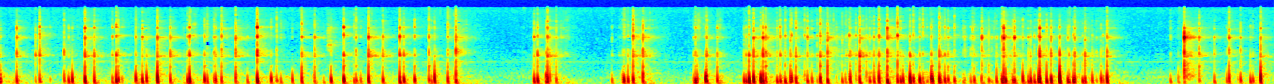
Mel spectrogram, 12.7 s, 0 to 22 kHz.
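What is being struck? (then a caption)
Wooden discs. Wooden circles are tapped with the fingertips at mixed speeds, giving dense runs of short, dry knocks with a low body and a light bright click on each hit. The bursts stop for brief pauses near 5, 7 and 11 seconds, then pick up again, and each tap dies away almost at once.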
